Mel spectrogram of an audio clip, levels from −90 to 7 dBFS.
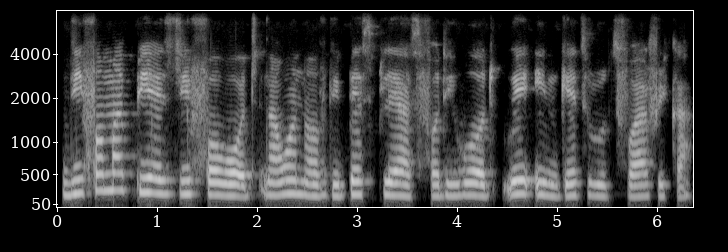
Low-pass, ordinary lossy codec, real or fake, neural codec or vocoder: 7.2 kHz; Opus, 32 kbps; real; none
